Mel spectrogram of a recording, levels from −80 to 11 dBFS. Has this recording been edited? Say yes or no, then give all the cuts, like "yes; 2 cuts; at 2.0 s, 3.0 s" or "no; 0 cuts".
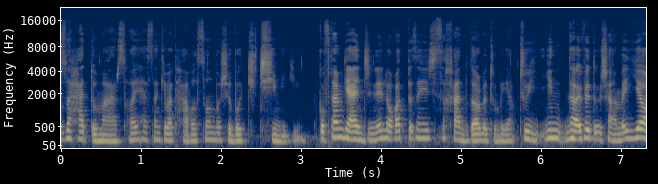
no; 0 cuts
